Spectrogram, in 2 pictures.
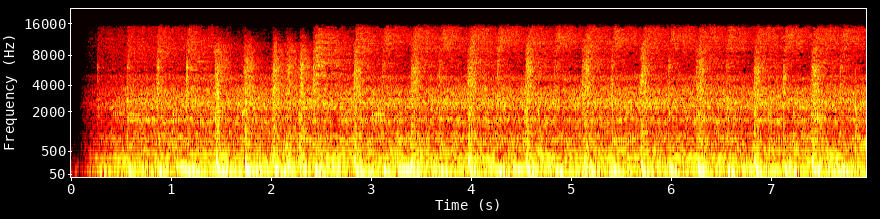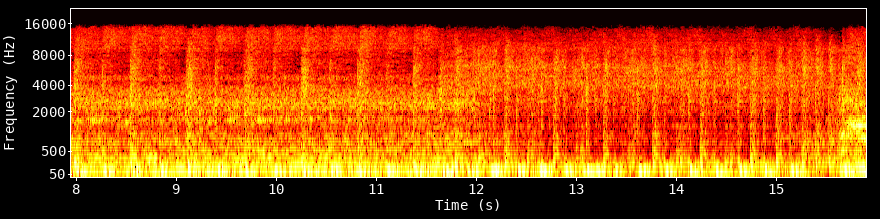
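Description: A heavy metal track from a 1987 album plays loudly, with dense distorted guitars and pounding fast drums driving steadily throughout, no talking over it.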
